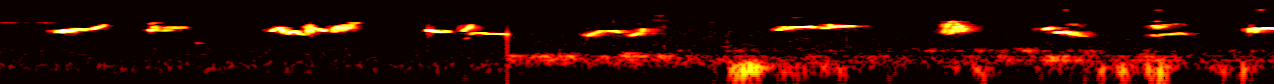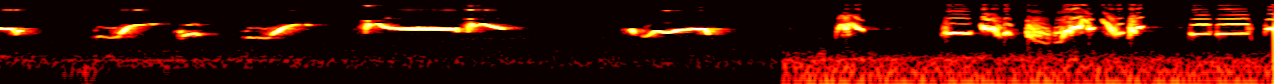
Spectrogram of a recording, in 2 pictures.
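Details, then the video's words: LeConte's thrasher song of scattered, thin whistled notes and brief slurs, spaced irregularly, ending in a thicker stretch of rapid buzzy and rattling notes, with no other sounds. "LeConte's Thrasher Bird Singing, Calling, Chirping - Cuitlacoche Pálido Canto"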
